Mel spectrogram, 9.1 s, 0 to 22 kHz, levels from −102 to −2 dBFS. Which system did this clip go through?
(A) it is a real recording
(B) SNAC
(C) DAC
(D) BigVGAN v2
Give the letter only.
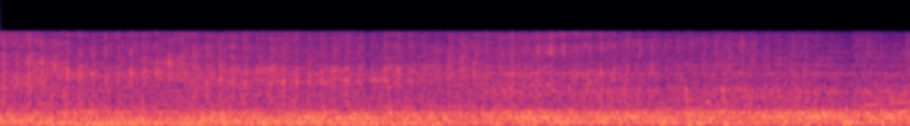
A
